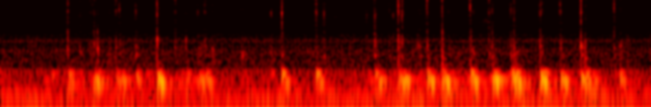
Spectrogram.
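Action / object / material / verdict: tap / plastic laptop keyboard / plastic / none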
